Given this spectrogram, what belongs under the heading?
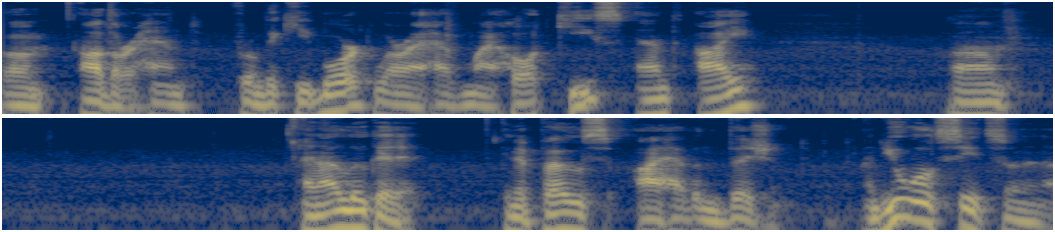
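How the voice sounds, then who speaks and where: In a very clean recording with a silent background, a man with a very deep, low pitch and ordinary pitch variation speaks at a moderate pace, somewhat breathy, with long, frequent pauses. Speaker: 3D sculpting artist and tutor. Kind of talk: tutorial. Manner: halting, many fillers.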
